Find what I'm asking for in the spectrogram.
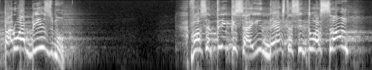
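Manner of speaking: fervent high-pitched preaching; preaching at full force. Acted. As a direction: preach it hard, rising to a shout.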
